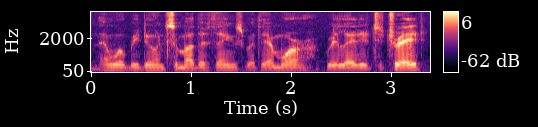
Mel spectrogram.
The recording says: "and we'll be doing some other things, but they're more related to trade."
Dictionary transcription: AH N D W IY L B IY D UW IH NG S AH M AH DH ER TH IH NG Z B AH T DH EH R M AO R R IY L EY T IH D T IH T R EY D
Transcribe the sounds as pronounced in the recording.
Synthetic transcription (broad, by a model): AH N W IY L B IY D UW IH NG S AH M AH DH ER TH IH NG Z B AH T DH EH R M AO R R IY L EY T IH D T IH T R EY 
